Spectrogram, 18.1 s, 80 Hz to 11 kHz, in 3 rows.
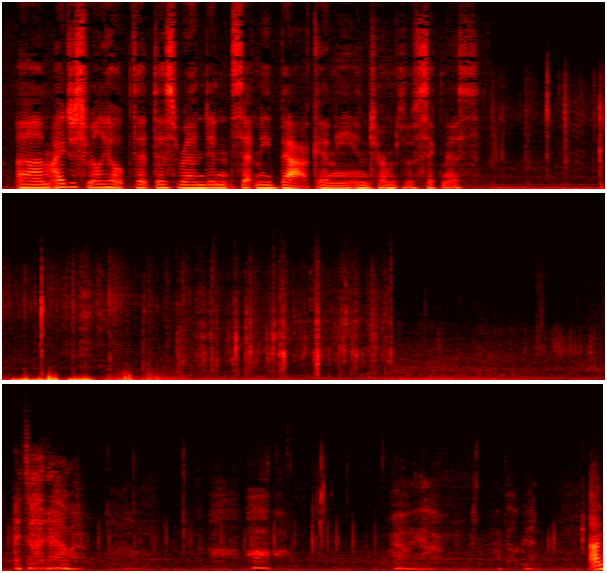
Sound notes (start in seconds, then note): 4.9 footsteps crunching on gravel; 14.2 exhales in refreshment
